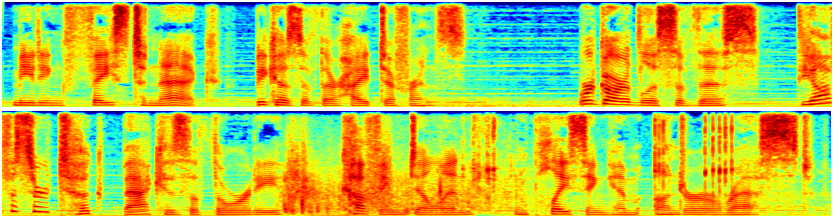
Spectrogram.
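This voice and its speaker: A woman's voice: on the low side, lively intonation, normal speed, darkish tone, soft background music. A woman podcast host reading a scripted, comedic true-crime story as narrator.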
